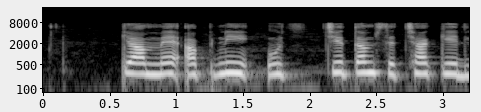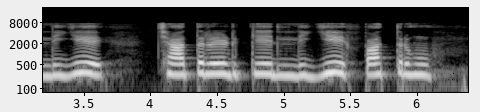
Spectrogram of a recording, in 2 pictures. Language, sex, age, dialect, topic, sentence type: Hindi, female, 18-24, Kanauji Braj Bhasha, banking, statement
